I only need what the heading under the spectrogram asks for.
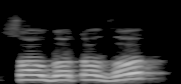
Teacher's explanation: Kalau tebal dalam semua keadaan, soldotozo, yang jenengan angkat 2 bagian lidah, tengah sama belakang. Tengah, aula tengah lidah sama belakang.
